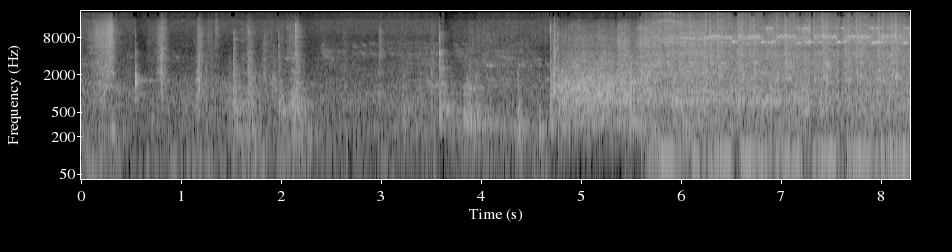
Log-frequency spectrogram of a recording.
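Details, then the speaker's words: Rat rod engine just after carburettor strip-down, clean and refit: cranks and catches, then holds a fast, steady tickover well above normal idle that won't come down; jets, gasket set or power valve suspected. "I cannot get the tickover down for some weird reason I could just be because the Jets it could be because the gaset set needs replacing"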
